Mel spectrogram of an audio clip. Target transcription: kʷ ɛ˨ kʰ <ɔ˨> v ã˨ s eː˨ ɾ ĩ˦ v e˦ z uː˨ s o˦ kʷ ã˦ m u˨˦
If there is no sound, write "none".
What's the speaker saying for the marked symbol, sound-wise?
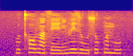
ɔ˦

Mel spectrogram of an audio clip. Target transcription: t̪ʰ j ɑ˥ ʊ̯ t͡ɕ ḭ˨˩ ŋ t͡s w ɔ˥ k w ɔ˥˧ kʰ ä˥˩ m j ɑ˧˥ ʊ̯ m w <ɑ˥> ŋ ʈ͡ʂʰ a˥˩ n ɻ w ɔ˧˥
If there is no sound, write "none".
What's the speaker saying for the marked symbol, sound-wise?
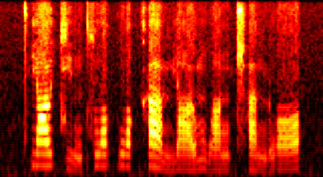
ɑ˥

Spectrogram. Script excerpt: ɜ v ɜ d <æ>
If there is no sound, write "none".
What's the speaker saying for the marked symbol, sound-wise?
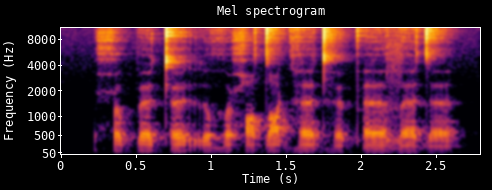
ɜ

